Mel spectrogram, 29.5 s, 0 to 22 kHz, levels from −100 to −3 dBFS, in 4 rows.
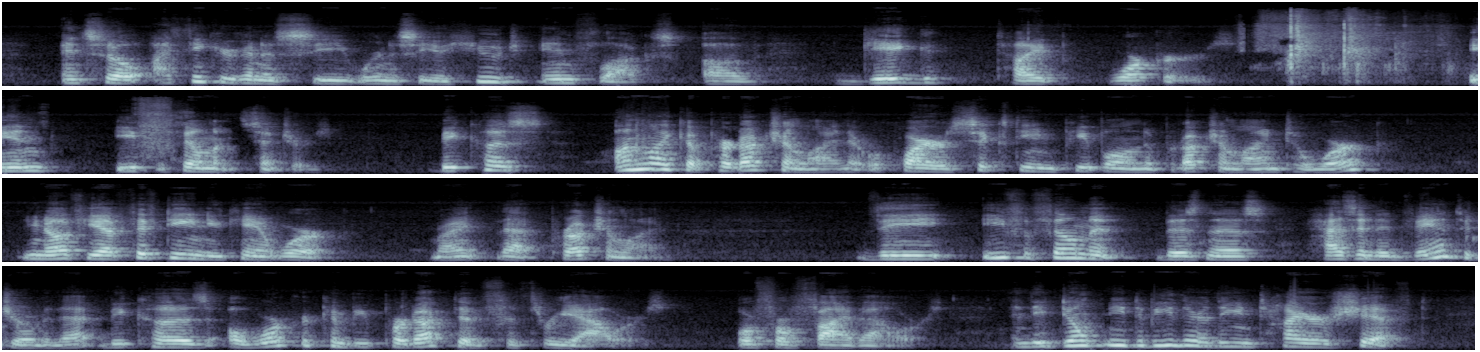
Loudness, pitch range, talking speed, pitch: -28 LUFS, 165-270 Hz, 170 wpm, 215 Hz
